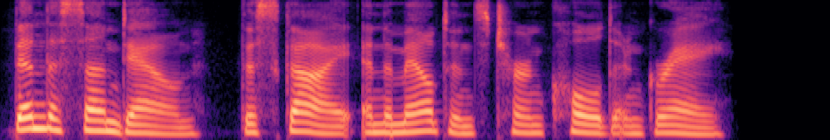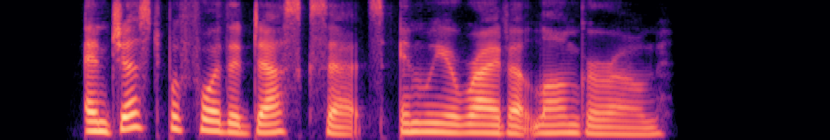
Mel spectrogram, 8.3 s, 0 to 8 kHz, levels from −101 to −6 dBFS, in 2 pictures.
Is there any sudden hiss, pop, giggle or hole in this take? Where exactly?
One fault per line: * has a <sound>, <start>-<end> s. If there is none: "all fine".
all fine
